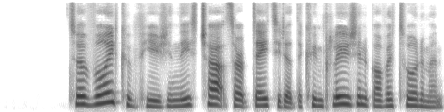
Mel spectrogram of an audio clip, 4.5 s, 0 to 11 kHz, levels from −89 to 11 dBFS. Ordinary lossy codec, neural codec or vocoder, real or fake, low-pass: none; codec, 24 kHz, 0.9 kbps, WavTokenizer, large speech release; fake; 9.9 kHz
